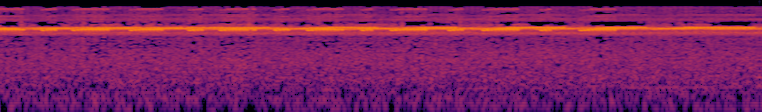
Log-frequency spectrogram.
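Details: Insects singing as a calming nature background: one dense, shrill, sustained trill that swells and dips slightly about every second, layered over a soft high hiss of more distant insects.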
